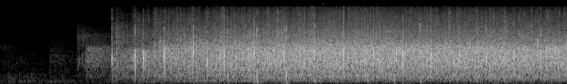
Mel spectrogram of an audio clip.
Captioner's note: audience applauding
